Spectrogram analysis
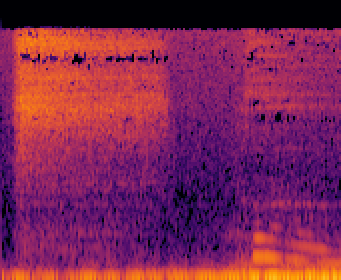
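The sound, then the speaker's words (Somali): A long, deep breath taken during a guided calming exercise comes through as a soft, airy hiss for over a second. A quieter breathy stretch follows, with a low tone underneath. “neef dheer ila qaata sidii idinkoo ursanaya ubax aad u udgoon neef dheerna sii daaya sidii idinkoo daminaya shumac”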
